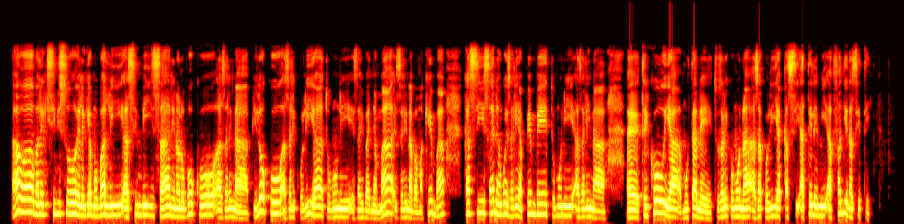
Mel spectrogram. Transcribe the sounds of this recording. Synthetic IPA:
a˦wa˦ba˨la˨ki̥˨˦si˦bi˦so˦e˨lɛ˨ŋɡe˦ja˨mo˨ba˦li˦a˨si˦mbi˦sa˨a˦ni˨na˨lo˨bɔ˦kɔ˦a˨za˨li˦na˨bi˨lɔ˦kɔ˦a˨za˨li˦ko˨li˦ja˦to˨mɔ˦ni˦e˨za˨li˦ba˨ɲa˨ma˦e˨za˨li˦na˨ba˨ma̰˨kɛ˦mba˦ka˨si˨sa˨a˦ni˨a˨ŋɡo˦e˨za˨li˦ja˨pɛ˦mbɛ˦to˨mɔ˦ni˦a˨za˨li˦na˨ | tʁi˨ko˦ja˨mo˨ta˦nɛ˨to˨za˨li˦ko˨mɔ˦na˨a˨za˦ko˨li˦ja˦ka˨si˨a˨tɛ˦lɛ˦mi˦ʔa˨fa˦ndi˦na˨se˦te˦

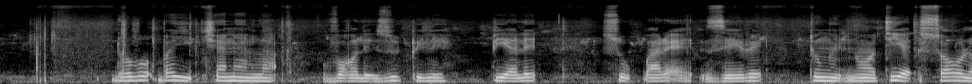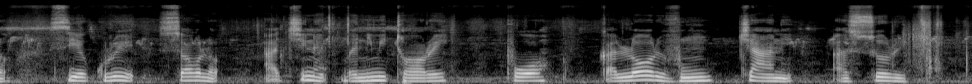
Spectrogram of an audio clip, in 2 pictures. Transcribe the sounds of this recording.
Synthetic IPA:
dʊ˨ɾbʊ˦ba˦ji˨t͡ʃɛ˦nɛ˦la˦ | vɔ˨ɣɪ˨lɪ˨zu˦pi˨le˦ | pɪ˨ɛ˨lɪ˦ | su˨k͡pa˨ɾɛ̰˦ɛ̰˨zɪː˨ɾɪ˦ | tu˦ŋɪ˨nɔː˨tɪ˦jɛ˨sɔ˦ɣʊ˦lɔ˨sɪ˦jɛ˨ku˨ɾe˦˨sɔ˦ɣɪ˦lɔ˨ | a̰˨t͡ʃɪ˦nɛ˨ba˨ni˦mi˦tʰɔː˨ɾɪ˦ | pʰʊ˦ɔ˦ | kʰa̰˨lɔː˦ɾɪ˨vu˨˦ŋ | t͡ʃaː˦˨nɪ˨ | a̰˨so˦ɾi˨

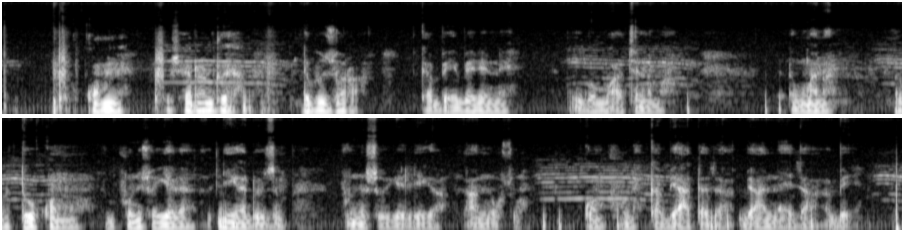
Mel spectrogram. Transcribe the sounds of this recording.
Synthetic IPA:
kɔ˨m˦nɨ˨so˨˦sɛ˦ɾa˦n˦dɔ˦ja˨dɨ˨bɨ˦zɔ˦ɾa˨ | ka˨bɛ˦ʔbɛ˦dɨ˨nɨ˨ | ɡo˦bɔ̰˨ʔa̰˨tɨ˦nɨ˨ma˨ | dɨ˨ŋ͡ma˦na˨na˨bɨ˨toː˦kɔ˦mːo˨puː˦nɨ˦so˦jɛ˦la˦liː˦ɡa˨do˨zɨ˦mpuː˦nɨ˦so˦jɛ˦liː˦ɡa˨la̰˨ʔa˨nʊ̰˨ʔʊ˦so̰˨ko˦mpʰuː˦nɨ˨ka˨bɛ˦ʔa˦ta˨za̰˦bɛ˦ʔa˦na̰˨za̰˦ʔbɛ˨ʔ

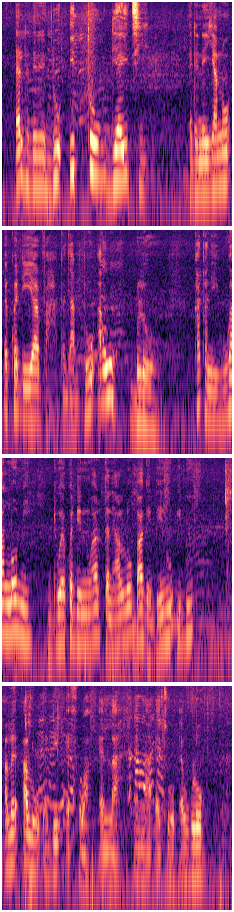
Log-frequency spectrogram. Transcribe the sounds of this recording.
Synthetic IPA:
ɛ˦lɛ˨ɖɪ˨nɪ˨dʊ˦i˦t̪ʊ˦ɖɪ˦a˨ji˦t̪ʰi˨ | ɛ˨ɖɪ˨nɛ̃˨ja˨nʊ̃˦ɛ˦˨kwɛ˦ɖɪ˨˦ja˨va˨a˨t̪a˨d͡ʒa̰˨dʊ˦ʔa˦wʊ˦ | ɡ͡blo˨ | ka˦t̪a˨nɪ̃˨wu˦a˦lɔ˦mɪ̃˦ | dʊ˨ɛ˨kʷɛ˦ɖɪ˨nʊ̃˦a˦t̪a˨nɪ˨a˨lʊ˦ba˦ɡɛ˨be˨˦nʊ̃˦ʔḭ˦du˦ | a˨lɛ˦ʔa̰˨lʊ˦ʔɛ˨ɖɪ˦ɛ˨fʊ˨a˨ɛ̰˨la˨ | ɛ˨nã˨ʔɛ̰˨t̪ʰʊ˨ɛ˨wlʊ˦

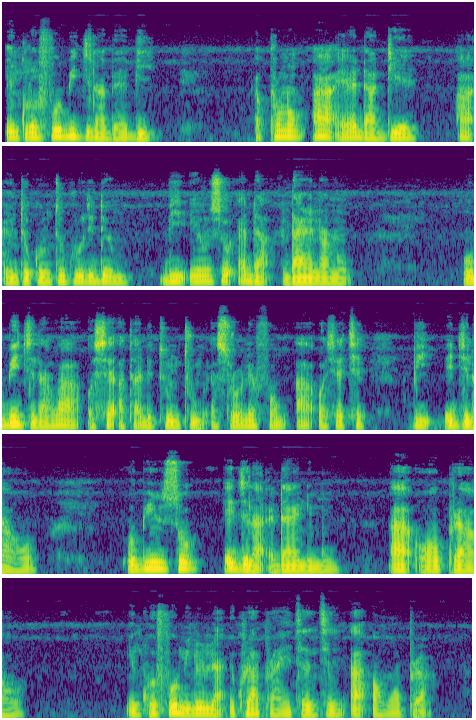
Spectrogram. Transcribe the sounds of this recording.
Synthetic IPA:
ŋ̩˨kʰʊ˨ɾɔ˨fʊ˦ɔ˦bi˦d͡ʑi˨nã˨bæː˨bi˦ | ɛ˨pʰʊ˦nʊ̃˦a˦ɛ̰˨ɛ̰˦da˨dɪ˦ɛ˦ | a̰˨n̩˨tʰo˨kʰõ˨n˨tʰu˦kʰu˦o˦di˦dã˦mũ˨ | bĩ˦n̩˦sʊ˦ʔɛ˦da˨dã˦n˦nã˦nʊ̃˦ | wɔ˨bi˦d͡ʑi˨nã̰˨ɦɔ˦a˨ɔ̰˨ɕɛ̰˦ʔa̰˨tʰa̰˨dɪ˨tʰũ˦n̩˨tʰṵ̃˨mɛ̰˨sʊ˦ɾʊ̰˦nɪ̃˦fɔ̰̃˨ma̰˨ʔɔ̰˨ɕɛ˦t͡ɕʰɛ˦ | bi˦e˦d͡ʑi˨nã˨hɔ˦ | o˨bi˦n̩˦sʊ˦ | e˦d͡ʑi˨nã̰˨ʔɛ˨dã˦nɪ̃˦mũ˦ | a̰˨ɔ̰˨ɔ˦pʰɾa˦hɔ˨ | ŋ̩˨kʰu˨a˨fu˦o˦mĩ˨nũ˦nã̰˨ʔe˨kʰu˦ɾa˦pʰɾa˨jɛ˨tʰɪ̃˦n˦tʰɪ̃˦na̰˨ʔɔ˨mɔ̃˨pʰɾa̰˨

